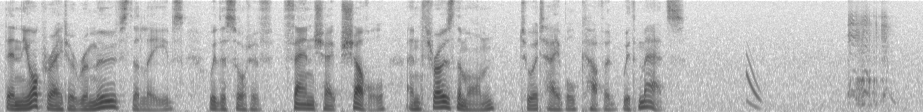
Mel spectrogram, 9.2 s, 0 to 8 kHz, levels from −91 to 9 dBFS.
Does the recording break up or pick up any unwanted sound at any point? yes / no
yes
